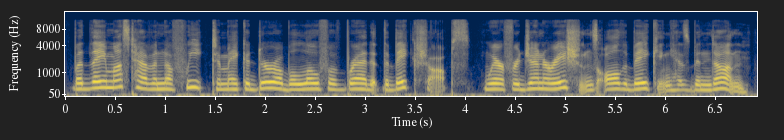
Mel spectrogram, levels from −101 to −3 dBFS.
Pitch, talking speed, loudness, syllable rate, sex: 220 Hz, 215 wpm, -16 LUFS, 5.3 syllables/s, female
